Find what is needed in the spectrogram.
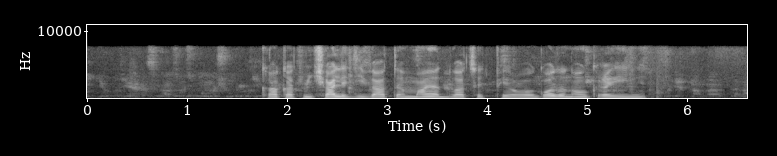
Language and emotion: Russian, neutral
